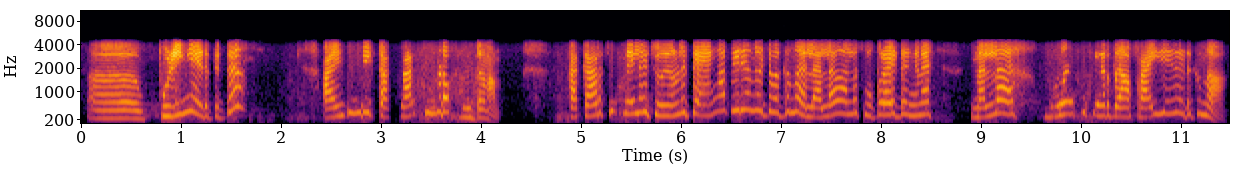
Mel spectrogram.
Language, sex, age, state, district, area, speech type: Malayalam, female, 30-45, Kerala, Pathanamthitta, rural, conversation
